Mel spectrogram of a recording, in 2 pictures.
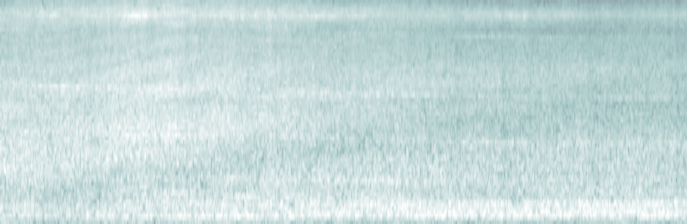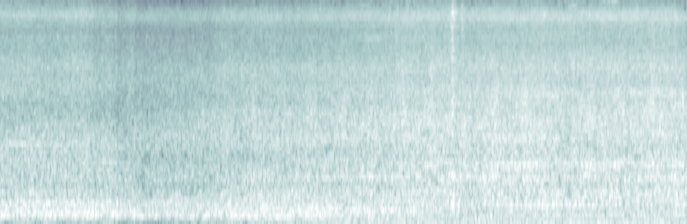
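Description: A large tractor engine rumbles loudly and steadily close by.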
